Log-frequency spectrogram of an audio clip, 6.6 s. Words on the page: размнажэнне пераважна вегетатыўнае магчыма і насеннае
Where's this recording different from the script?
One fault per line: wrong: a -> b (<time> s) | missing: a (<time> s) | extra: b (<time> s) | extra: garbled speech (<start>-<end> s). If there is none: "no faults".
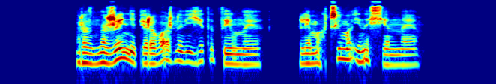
extra: але (4.0 s)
